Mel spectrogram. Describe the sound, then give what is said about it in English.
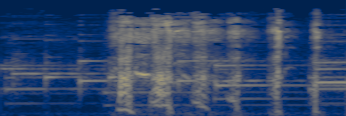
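A tinny ice cream truck jingle plays its electronic melody from an ice cream truck giving vaccine shots, with short bursts of noisy clatter cutting in over the tune. “I'm here with an ice cream truck with your shot.”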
